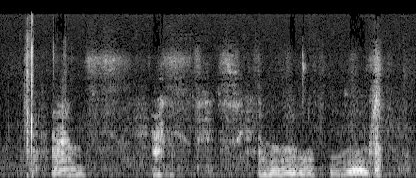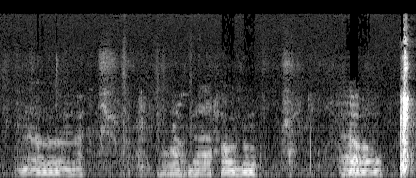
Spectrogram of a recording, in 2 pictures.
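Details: Domestic dog rolling on his back and moaning in a very deep voice: repeated low, droning groans rich in harmonics, around ten drawn-out bouts with short pauses, plus a few sharp clicks and knocks.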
